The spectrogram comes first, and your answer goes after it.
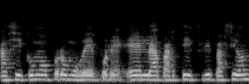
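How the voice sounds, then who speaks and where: Using a plain, everyday voice, a woman speaks at a fairly quick pace. Her medium pitch holds fairly even intonation. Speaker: volunteering organization speaker. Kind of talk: webinar presentation.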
